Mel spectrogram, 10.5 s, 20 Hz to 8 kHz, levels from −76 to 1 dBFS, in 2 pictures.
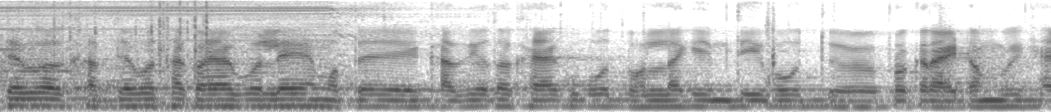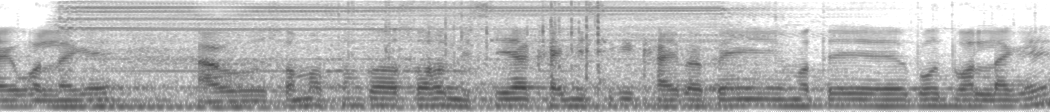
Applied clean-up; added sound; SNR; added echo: none; Mechanisms; 11 dB; none.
